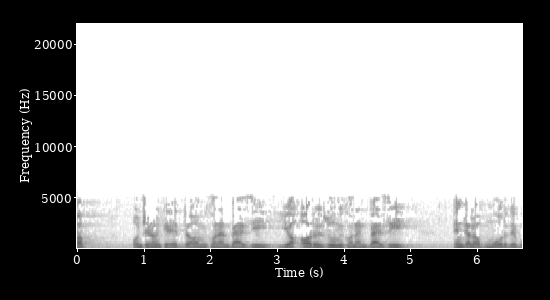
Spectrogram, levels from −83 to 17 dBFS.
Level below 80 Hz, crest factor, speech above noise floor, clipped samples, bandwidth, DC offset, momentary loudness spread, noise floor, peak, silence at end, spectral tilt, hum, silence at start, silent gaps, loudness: -56 dBFS; 20 dB; 23 dB; under 0.1%; 5.4 kHz; under 0.1%; 6 LU; -54 dBFS; -12 dBFS; 0 s; -5.5 dB/octave; none; 0 s; none; -32 LUFS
